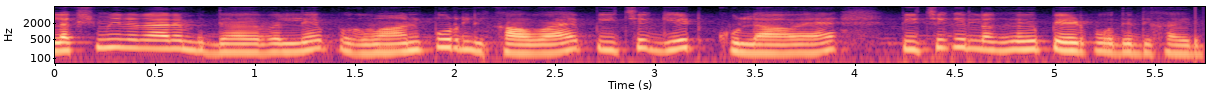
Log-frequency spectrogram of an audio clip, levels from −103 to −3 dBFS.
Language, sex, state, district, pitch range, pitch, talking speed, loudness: Hindi, female, Bihar, Vaishali, 175-225 Hz, 200 Hz, 175 wpm, -17 LUFS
